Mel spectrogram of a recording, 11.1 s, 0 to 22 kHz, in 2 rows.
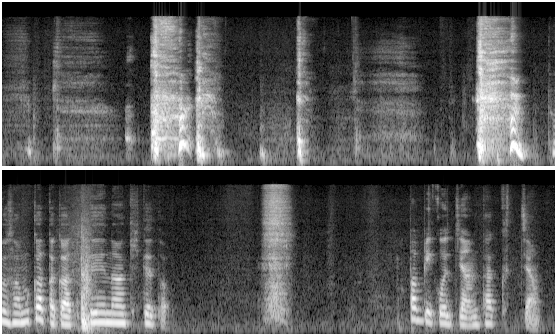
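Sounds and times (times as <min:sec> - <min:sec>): woman coughing: 0:01.2 - 0:02.2, 0:04.8 - 0:05.3.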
